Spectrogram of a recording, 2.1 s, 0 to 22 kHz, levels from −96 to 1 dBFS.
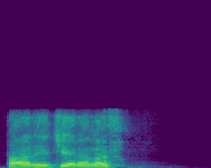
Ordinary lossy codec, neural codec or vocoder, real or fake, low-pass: Opus, 16 kbps; codec, 24 kHz, 1 kbps, SNAC; fake; 7.2 kHz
